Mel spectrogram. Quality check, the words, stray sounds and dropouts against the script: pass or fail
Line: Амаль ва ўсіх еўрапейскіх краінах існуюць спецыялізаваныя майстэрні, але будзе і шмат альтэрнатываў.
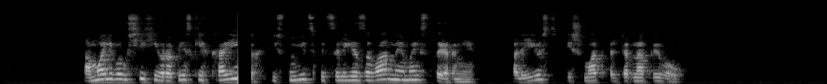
fail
